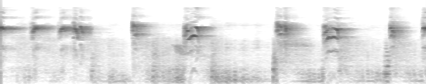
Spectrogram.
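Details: Little spiderhunter, possibly a male, giving sharp, high, harsh chipping notes in quick bursts, repeated roughly every half second to a second, with short pauses between.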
